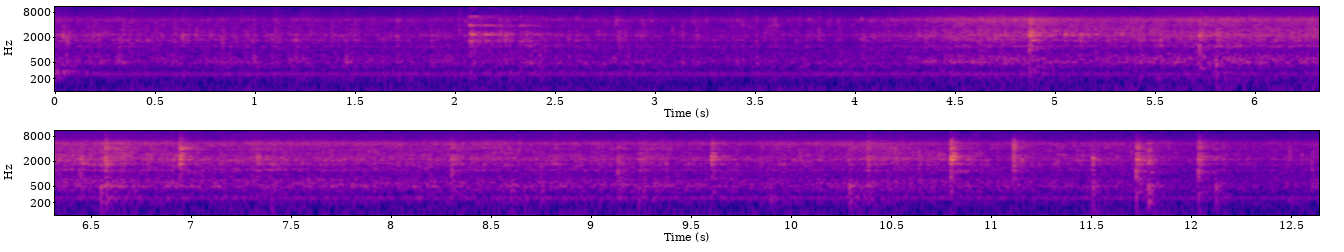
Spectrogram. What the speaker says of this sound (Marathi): आता यामध्ये टोमॅटो घालते.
